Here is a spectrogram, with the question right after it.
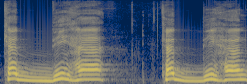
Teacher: давим кончики языка на местонахождение даль, после которой огласовка кесра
